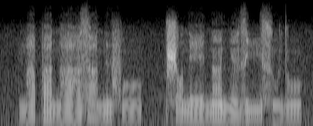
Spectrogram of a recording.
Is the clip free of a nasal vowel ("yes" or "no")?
no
